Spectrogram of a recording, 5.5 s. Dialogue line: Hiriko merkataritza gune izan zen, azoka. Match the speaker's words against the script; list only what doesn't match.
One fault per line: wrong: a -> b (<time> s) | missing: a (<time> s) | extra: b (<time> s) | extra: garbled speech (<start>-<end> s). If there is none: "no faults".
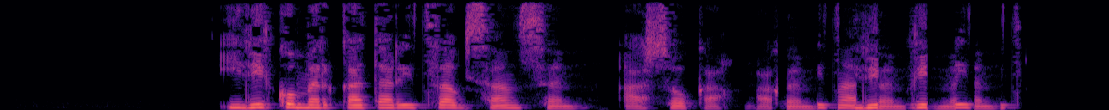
missing: gune (2.3 s)
extra: garbled speech (3.7-5.1 s)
